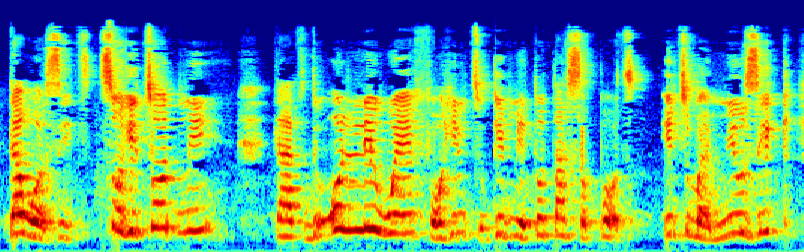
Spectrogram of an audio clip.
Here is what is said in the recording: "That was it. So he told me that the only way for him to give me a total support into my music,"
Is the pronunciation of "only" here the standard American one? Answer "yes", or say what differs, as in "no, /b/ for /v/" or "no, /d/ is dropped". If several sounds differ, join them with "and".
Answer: yes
